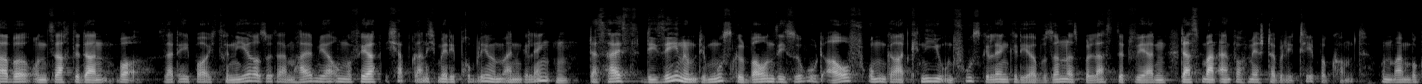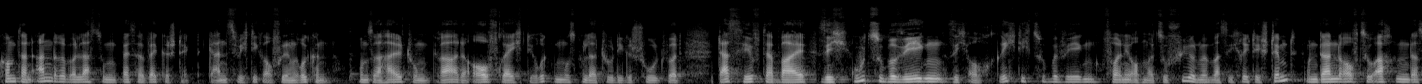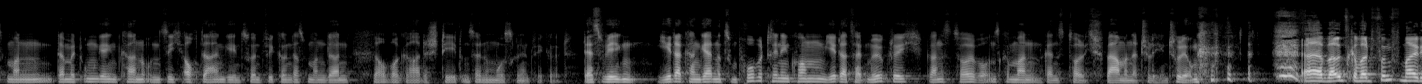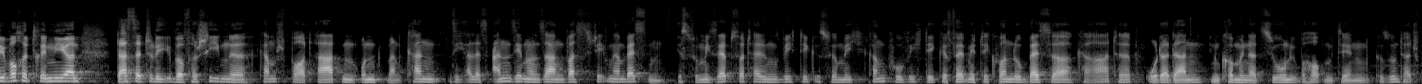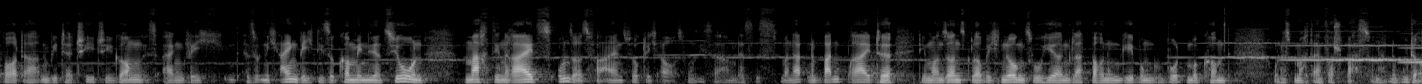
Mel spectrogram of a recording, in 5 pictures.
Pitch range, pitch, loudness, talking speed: 100-125 Hz, 115 Hz, -27 LUFS, 210 wpm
